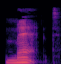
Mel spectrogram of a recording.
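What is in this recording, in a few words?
"matte", British English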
